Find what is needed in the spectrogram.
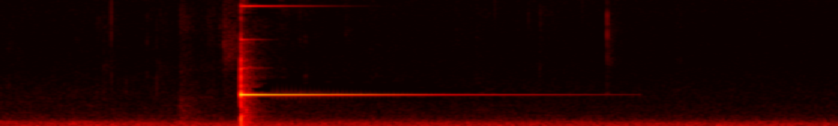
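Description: A single bright ding about a second in, ringing out and fading over about two seconds: a notification-chime sound effect of the kind laid under a subscribe-button animation.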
